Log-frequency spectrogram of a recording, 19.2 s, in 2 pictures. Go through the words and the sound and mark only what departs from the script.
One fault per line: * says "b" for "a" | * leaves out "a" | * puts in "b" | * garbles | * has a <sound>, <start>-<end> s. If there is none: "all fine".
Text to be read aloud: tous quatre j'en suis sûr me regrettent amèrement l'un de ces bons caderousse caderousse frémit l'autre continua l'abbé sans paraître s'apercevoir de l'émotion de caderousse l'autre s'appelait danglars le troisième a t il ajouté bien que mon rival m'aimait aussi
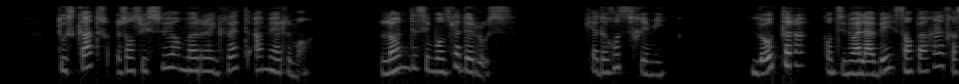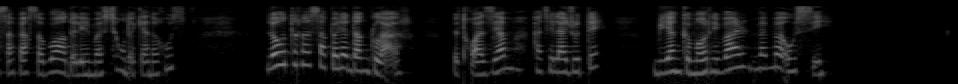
all fine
